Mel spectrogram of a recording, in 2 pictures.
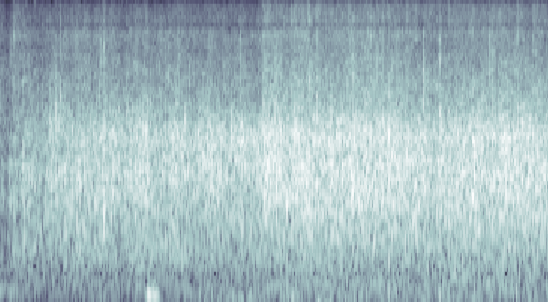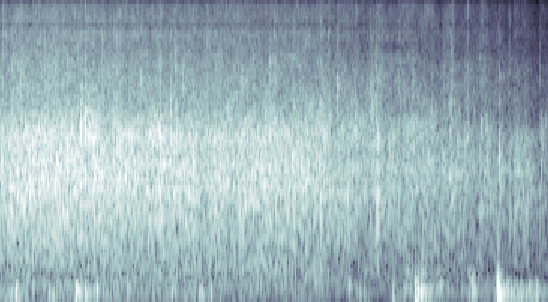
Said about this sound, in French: Donc merci d'applaudir très fort, Emma Domas.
